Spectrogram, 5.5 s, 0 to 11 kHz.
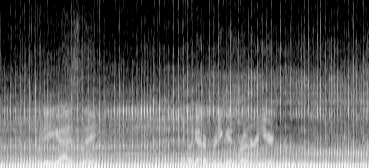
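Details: Remington 46cc chainsaw, given away after sitting since last season, running after tuning: strong constant high buzz holding revs through the wood cut without bogging, throwing a big pile of chips, sharp chain; normal running under cutting load.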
